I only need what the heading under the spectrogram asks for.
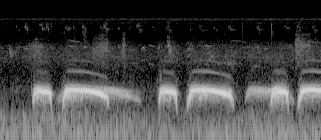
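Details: Spotted dove caught wild by trapping, voice described as very good and strong: three short-then-long coo pairs, each a brief clipped note followed by an extended smooth coo, spaced under a second apart, over low rumble.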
